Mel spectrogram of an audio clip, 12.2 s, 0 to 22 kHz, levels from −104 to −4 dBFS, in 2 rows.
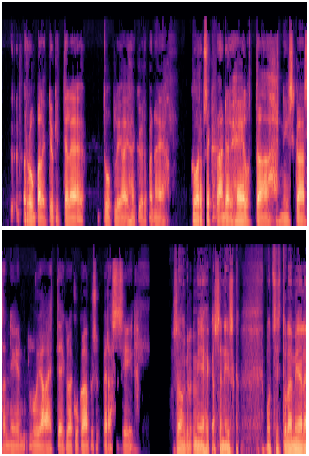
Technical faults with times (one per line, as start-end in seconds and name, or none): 4.21-4.31 burst of packet loss
5.96-6.05 burst of packet loss
9.86-9.96 burst of packet loss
